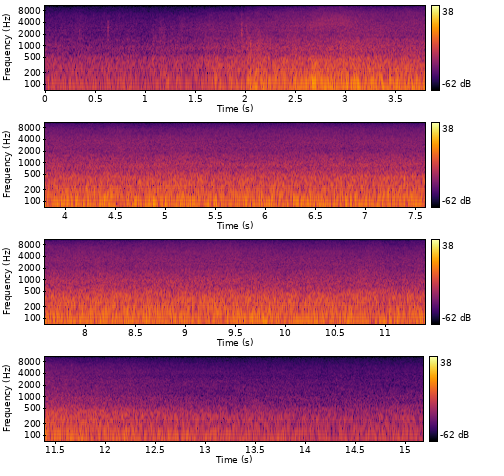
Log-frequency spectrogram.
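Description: Ocean surf on a sandy beach: a wave breaks about two seconds in and its rushing wash runs on for about ten seconds before easing off near the end.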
